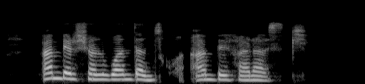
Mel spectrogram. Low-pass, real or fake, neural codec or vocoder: 7.2 kHz; fake; codec, 16 kHz, 4 kbps, FreqCodec, larger model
